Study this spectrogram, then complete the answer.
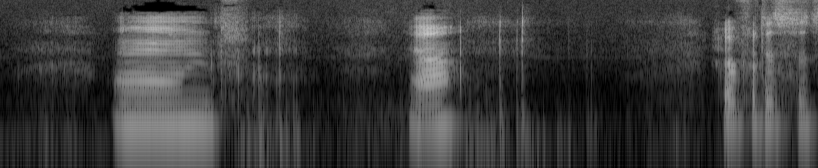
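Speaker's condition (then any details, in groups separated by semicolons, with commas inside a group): Spasticity from birth; multiple sclerosis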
